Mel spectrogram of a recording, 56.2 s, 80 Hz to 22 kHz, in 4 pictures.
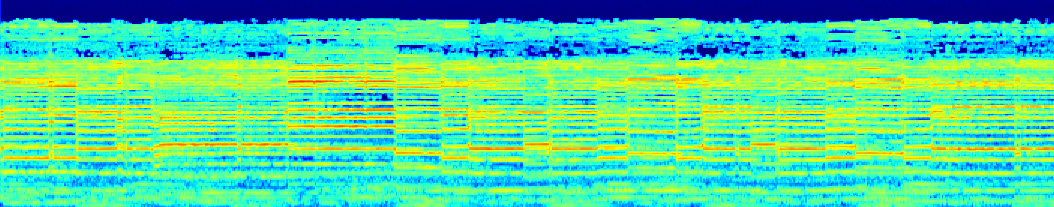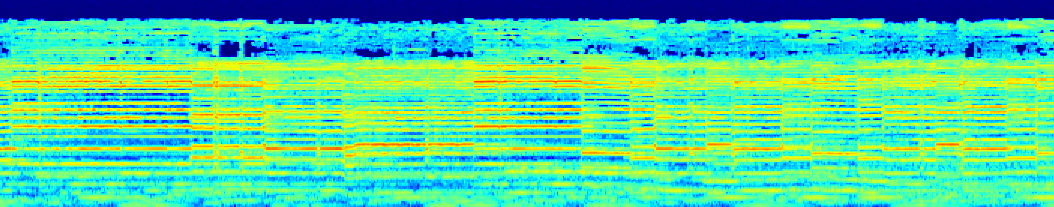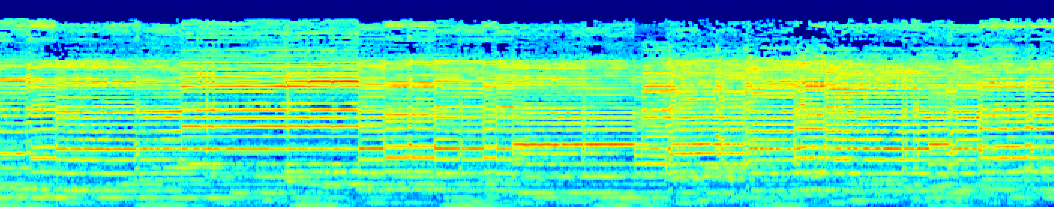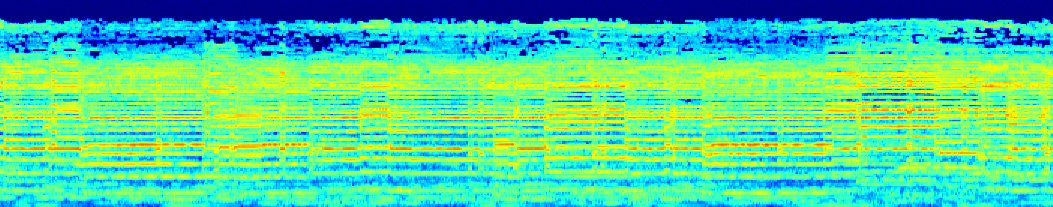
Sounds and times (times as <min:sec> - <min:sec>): Bagpipes: 0:00.0 - 0:56.2
Wind instrument, woodwind instrument: 0:00.0 - 0:56.2.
